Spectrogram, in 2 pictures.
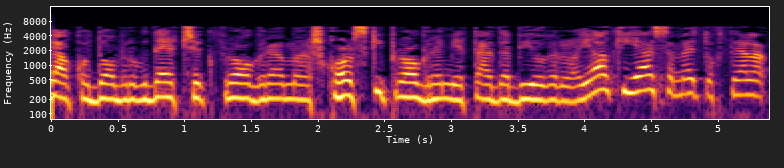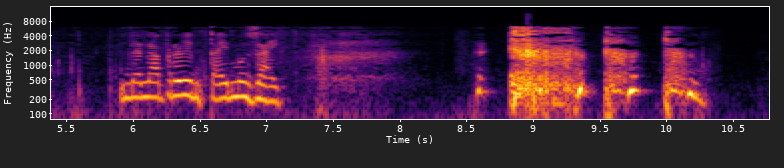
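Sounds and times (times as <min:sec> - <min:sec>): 
speech: 0:00.0 - 0:07.6
person coughing harshly: 0:08.6 - 0:10.4.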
